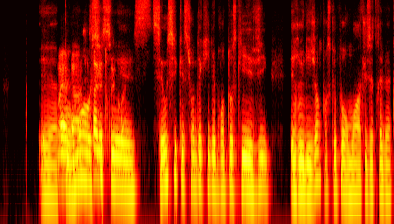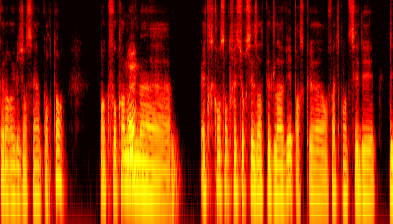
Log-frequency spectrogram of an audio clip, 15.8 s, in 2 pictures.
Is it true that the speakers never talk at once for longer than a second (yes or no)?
no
